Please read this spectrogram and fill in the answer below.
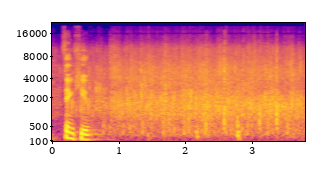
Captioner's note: audience applauds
